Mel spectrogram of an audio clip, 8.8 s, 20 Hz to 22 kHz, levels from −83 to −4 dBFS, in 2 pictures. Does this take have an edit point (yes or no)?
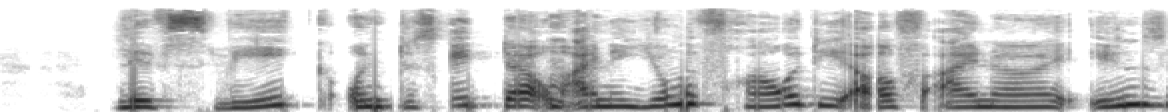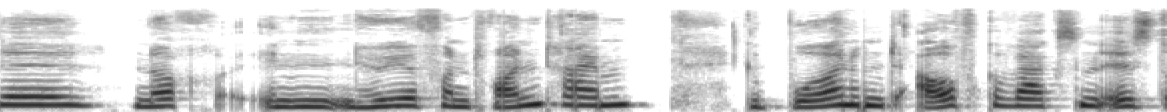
no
